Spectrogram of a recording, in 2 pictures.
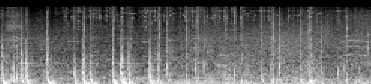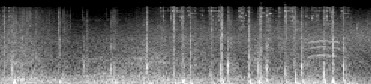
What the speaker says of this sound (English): Run, Roach. Giddy up.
